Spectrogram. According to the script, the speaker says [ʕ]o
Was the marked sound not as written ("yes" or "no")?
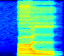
no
